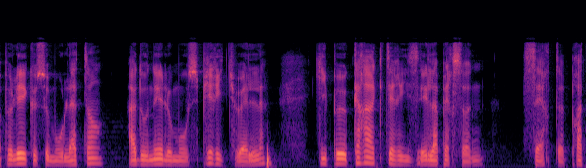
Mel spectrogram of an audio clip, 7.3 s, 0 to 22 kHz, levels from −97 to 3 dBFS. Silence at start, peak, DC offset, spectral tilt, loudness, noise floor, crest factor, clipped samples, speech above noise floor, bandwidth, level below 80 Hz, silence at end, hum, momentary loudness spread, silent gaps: 0 s; -12 dBFS; under 0.1%; -4.5 dB/octave; -34 LUFS; -60 dBFS; 22 dB; under 0.1%; 27 dB; 8 kHz; -62 dBFS; 0.05 s; none; 11 LU; none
